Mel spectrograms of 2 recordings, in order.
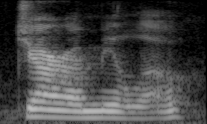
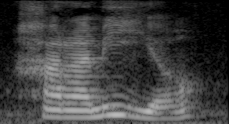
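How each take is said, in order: First: The name is said with an American pronunciation. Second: The name is said with the local pronunciation. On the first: "but perhaps it's Jaramillo in America" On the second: "is how they pronounce it here"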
